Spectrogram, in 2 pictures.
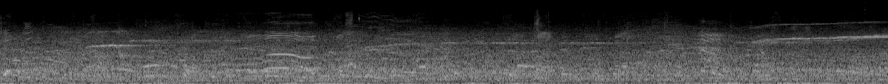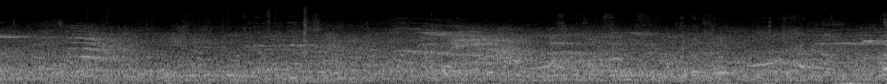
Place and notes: Taranto, Italy - Rally against industrial pollution
Public rally against the pollution created by the ILVA steelworks and ENI petrochemical plant and its link with the rising cases of cancer among the population. The two factories occupies an area that is approximately twice the one occupied by the nearby city of Taranto. This rally was one of the firsts after years of silent witnessing.
Recorded with Zoom H4N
